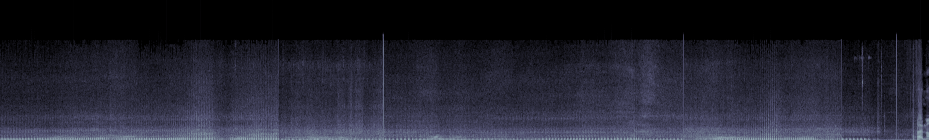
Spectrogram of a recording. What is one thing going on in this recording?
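A motorcycle engine hums and revs as it rides along a street.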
